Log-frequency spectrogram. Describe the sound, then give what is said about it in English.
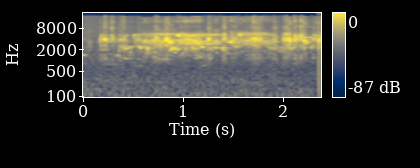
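A large flock of red-winged blackbirds, flown up from feeding on the ground into a nearby tree, calls all at once in wind, a dense, continuous wash of overlapping chirps and trills, fairly loud and steady throughout with no voices. “That's when I noticed a large flock of red-winged blackbirds feeding on the ground. As I approached, they flew to a nearby tree and literally exploded with sound.”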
